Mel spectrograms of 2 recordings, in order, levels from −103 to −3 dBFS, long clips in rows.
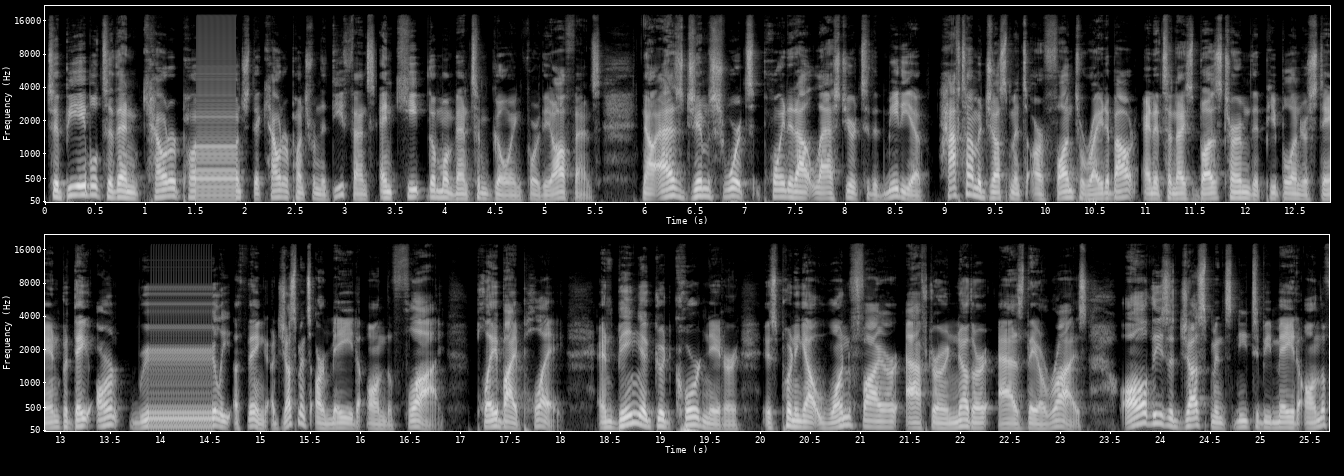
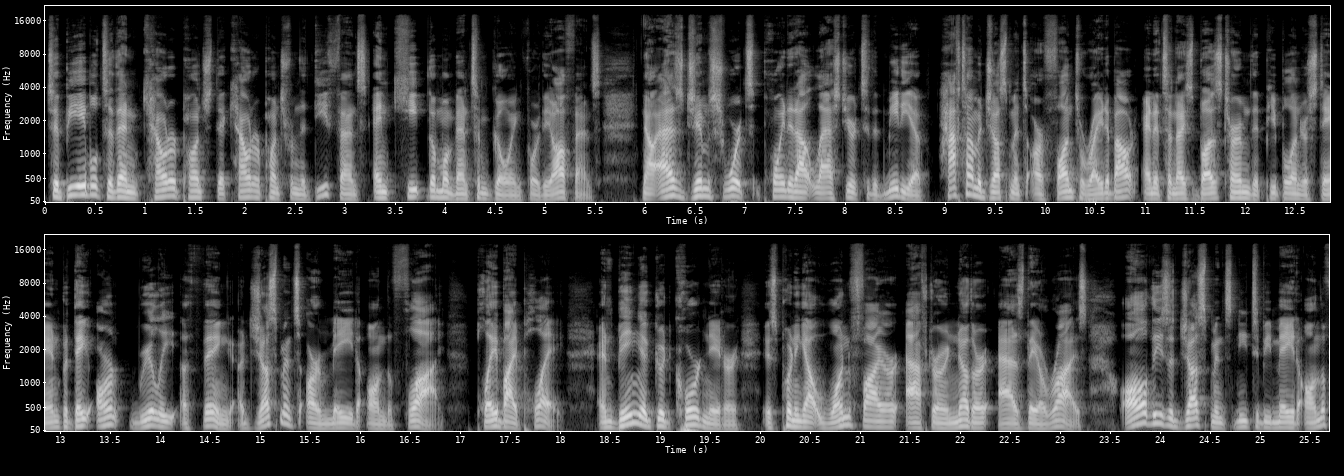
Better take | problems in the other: second | audio freezing; at 1.5 s and at 14 s for 0.5 s

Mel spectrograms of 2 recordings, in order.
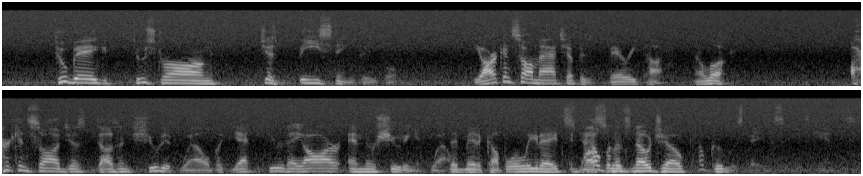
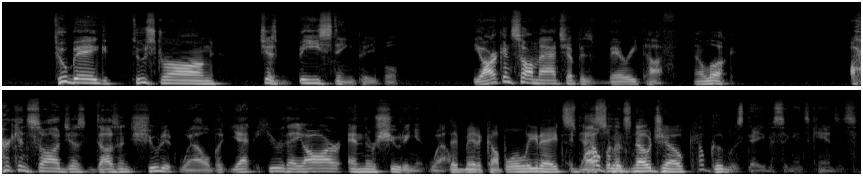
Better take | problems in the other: second | hiss; loud; throughout; 7 dB below the speech; faint in the second

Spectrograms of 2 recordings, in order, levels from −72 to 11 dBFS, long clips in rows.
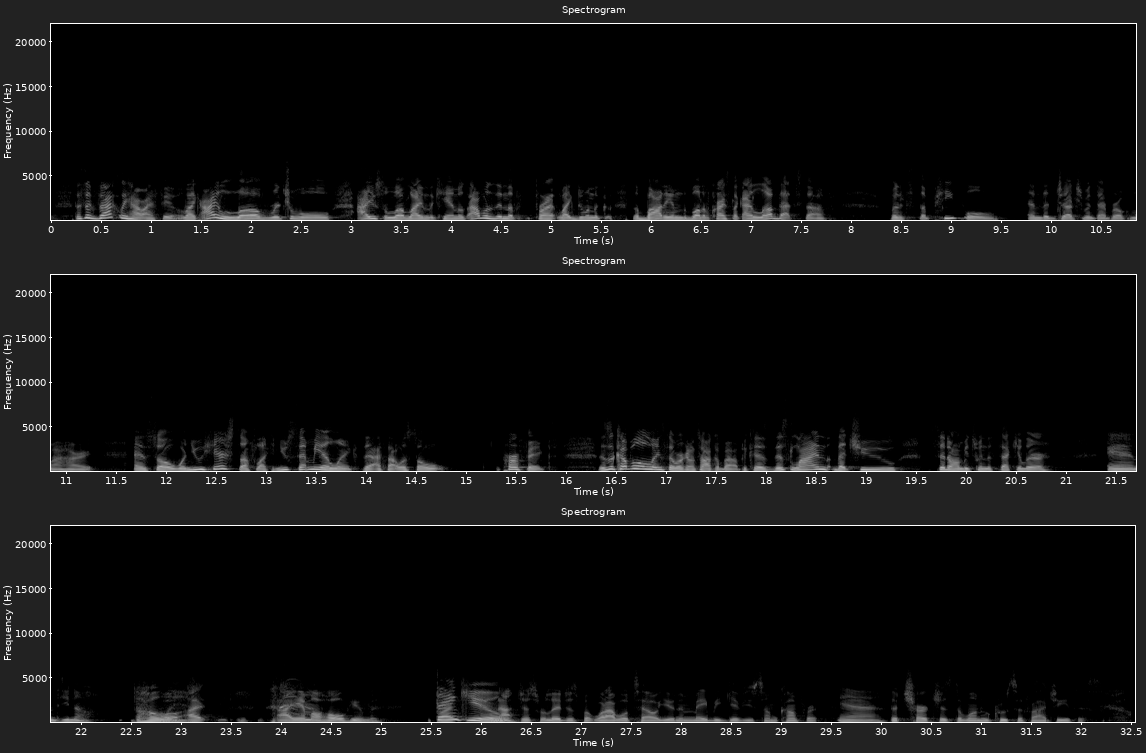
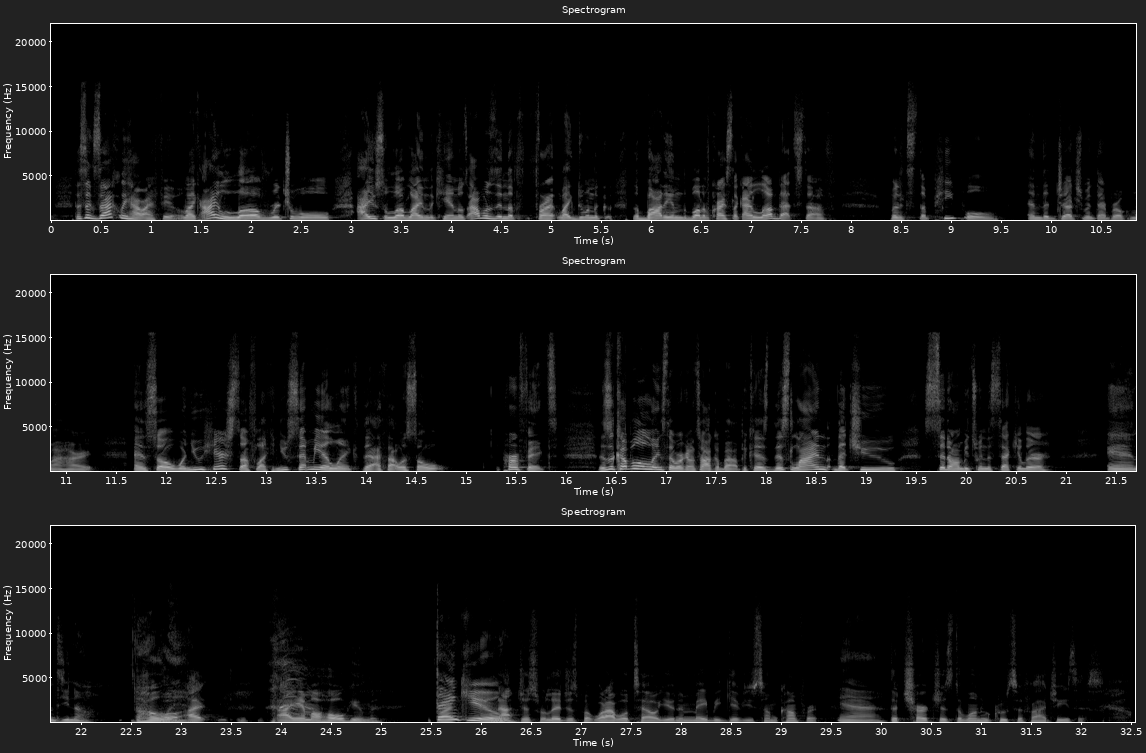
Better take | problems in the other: second | muffled; slightly; fading above 3.5 kHz

